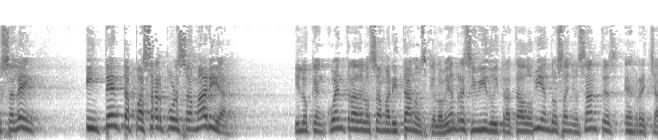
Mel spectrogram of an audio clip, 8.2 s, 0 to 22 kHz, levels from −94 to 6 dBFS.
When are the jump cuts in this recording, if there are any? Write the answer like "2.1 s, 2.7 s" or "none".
6.7 s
